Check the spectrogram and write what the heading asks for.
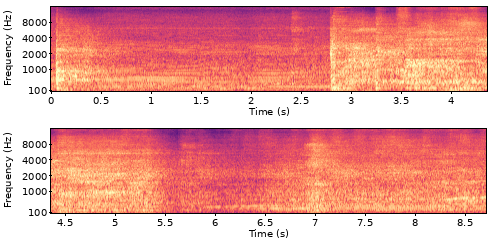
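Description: Harsh live noise music: a dense, grinding wall of amplified noise that cuts in loudly at the start, surges abruptly about three seconds in, drops back a little past five seconds and swells again near the end.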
